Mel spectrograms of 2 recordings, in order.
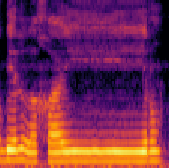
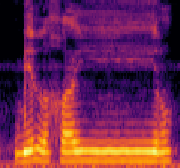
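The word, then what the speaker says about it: بالخير: Jadi, kita memperpanjangnya setidaknya selama dua harakat sebelum berhenti pada huruf terakhir. Contoh: du'ahu bil khair. Bil khair. Kita memperpanjangnya setidaknya selama dua harakat sebelum berhenti pada huruf terakhir. Bilkhair.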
